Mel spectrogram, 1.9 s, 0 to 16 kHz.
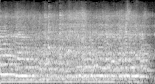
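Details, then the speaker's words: Garage door and opener, about 10 years without lubrication, before applying Royal Purple MaxFilm: loud rough rumble with steady motor drone throughout opening, fading at the end; noisy door travel, likely dry rollers and joints. "I'm getting real tired of listening to my garage door. It's getting quite loud."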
